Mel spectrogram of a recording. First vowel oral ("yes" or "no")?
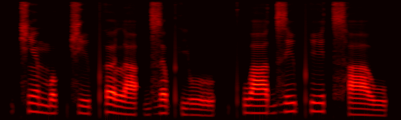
no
